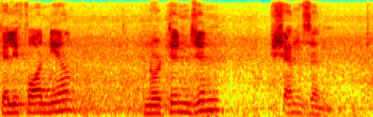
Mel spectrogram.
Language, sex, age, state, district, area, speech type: Urdu, male, 18-30, Delhi, North East Delhi, urban, spontaneous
